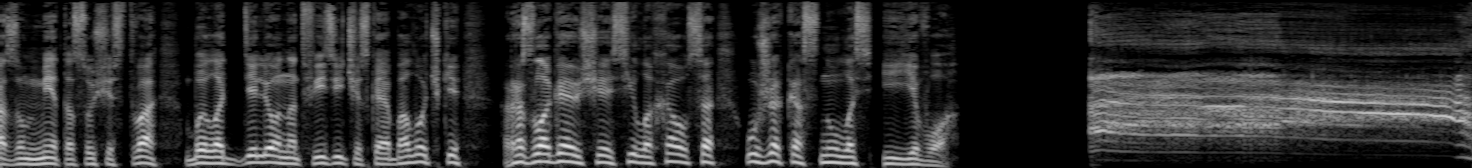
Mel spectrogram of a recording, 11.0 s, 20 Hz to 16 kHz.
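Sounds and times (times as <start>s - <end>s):
speech: 0.0s - 7.2s
wild insane scream echoing through a stone hall: 8.2s - 11.0s.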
